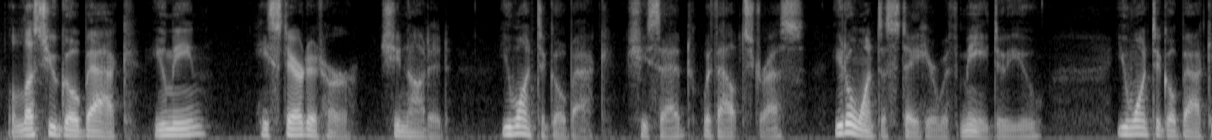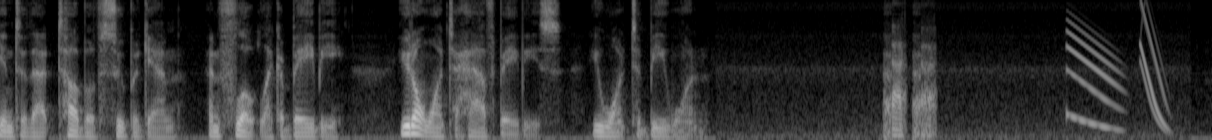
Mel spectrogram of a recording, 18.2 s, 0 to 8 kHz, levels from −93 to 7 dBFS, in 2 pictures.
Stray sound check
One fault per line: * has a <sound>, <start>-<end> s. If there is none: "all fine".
* has a laugh, 15.7-16.1 s
* has a chirp, 17.1-17.9 s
